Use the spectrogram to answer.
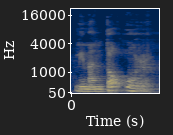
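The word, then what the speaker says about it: Limantour: francesa José it limantur se escribe ahí es limantó quién desde luego desempeñó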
